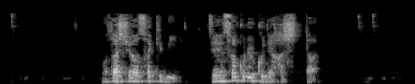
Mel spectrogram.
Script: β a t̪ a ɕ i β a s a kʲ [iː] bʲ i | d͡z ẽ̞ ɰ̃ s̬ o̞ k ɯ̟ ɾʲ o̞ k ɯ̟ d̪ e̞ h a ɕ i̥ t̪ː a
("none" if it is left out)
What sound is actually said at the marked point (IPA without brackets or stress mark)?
i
